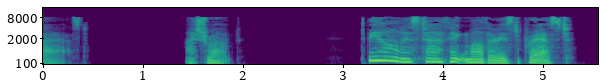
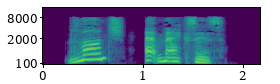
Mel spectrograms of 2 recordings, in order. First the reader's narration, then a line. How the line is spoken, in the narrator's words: Cat blurted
